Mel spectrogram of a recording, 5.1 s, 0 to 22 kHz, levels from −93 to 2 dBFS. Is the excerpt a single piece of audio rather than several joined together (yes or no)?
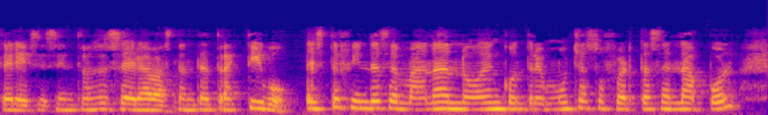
yes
